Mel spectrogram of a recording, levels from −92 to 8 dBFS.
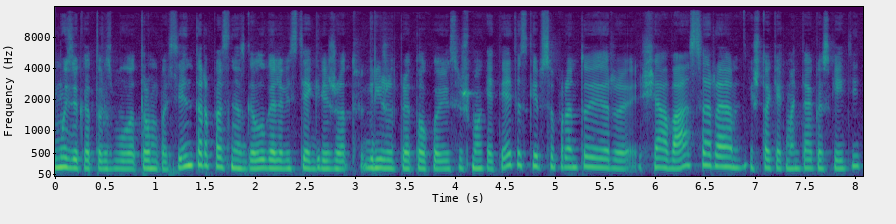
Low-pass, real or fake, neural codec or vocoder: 14.4 kHz; fake; codec, 44.1 kHz, 7.8 kbps, DAC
